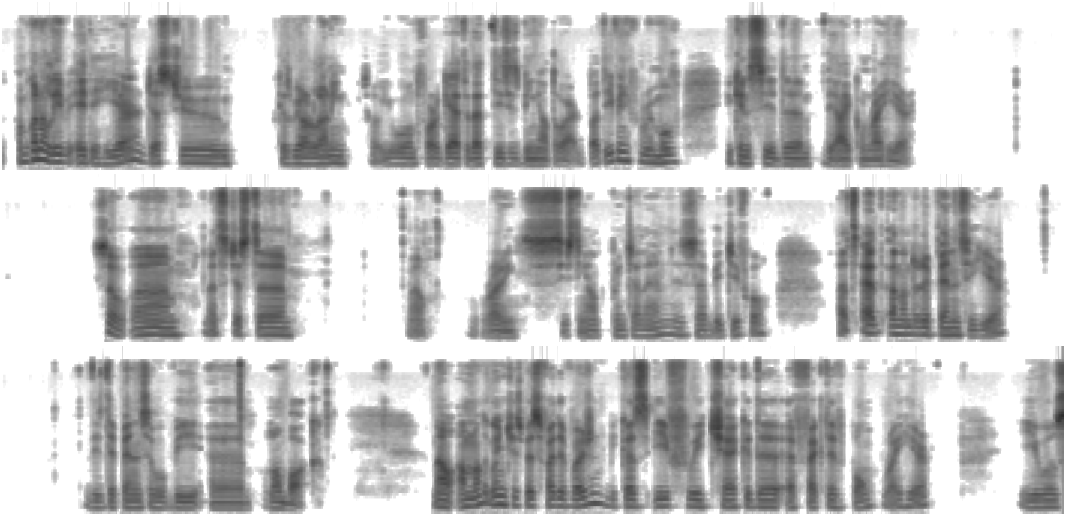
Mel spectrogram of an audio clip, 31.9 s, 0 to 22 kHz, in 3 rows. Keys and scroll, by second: 6.3 super+x, 21.1 Return.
